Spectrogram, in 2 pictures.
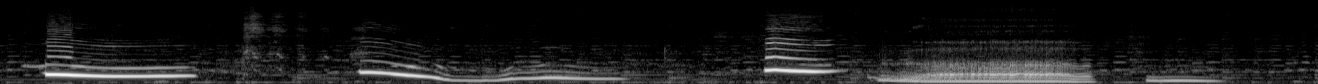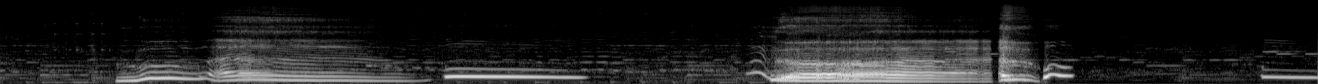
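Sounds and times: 
human voice imitating a whale call: 0.4s - 2.0s, 3.6s - 6.3s, 7.7s - 12.2s, 14.4s - 19.1s, 20.7s - 23.9s, 25.8s - 26.3s
laughter: 2.4s - 4.5s.

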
